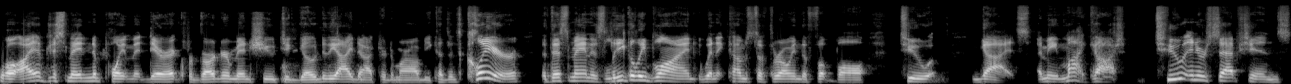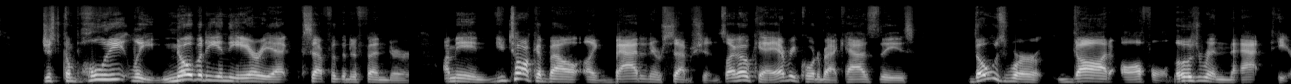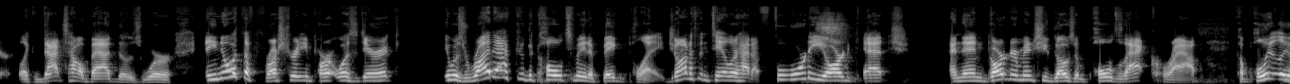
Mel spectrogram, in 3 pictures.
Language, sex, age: English, male, 30-49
